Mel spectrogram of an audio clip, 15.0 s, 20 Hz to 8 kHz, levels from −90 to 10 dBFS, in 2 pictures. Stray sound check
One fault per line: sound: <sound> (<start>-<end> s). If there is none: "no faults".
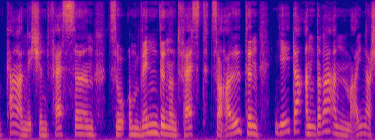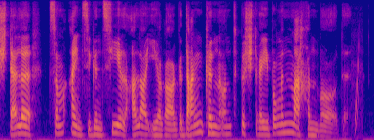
sound: chirp (14.6-14.7 s)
